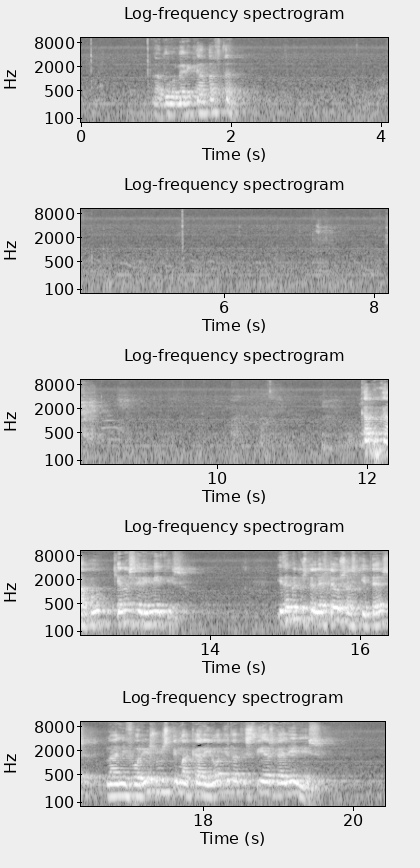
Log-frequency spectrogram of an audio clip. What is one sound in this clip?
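A man speaks dramatically into a microphone in a large hall.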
